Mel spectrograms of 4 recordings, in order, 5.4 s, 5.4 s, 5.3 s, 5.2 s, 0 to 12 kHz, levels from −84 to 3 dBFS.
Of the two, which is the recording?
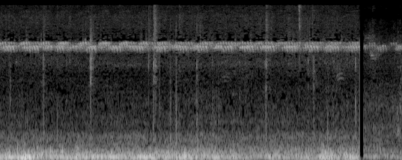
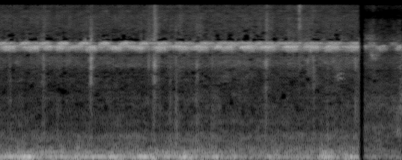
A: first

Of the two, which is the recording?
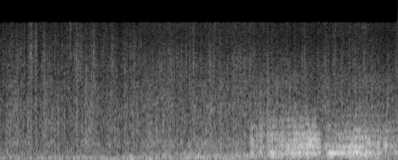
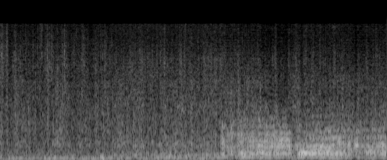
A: first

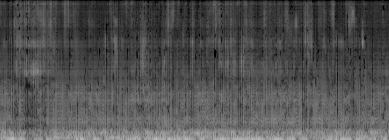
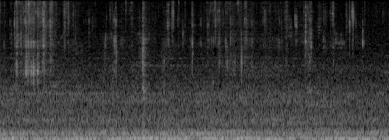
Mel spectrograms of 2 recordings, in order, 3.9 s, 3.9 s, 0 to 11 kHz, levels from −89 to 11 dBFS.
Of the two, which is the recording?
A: second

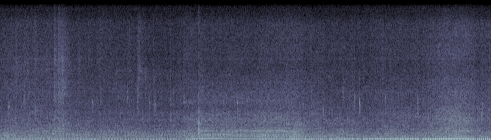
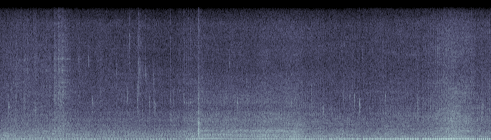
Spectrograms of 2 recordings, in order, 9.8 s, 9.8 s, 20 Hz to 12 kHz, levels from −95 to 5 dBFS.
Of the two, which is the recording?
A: second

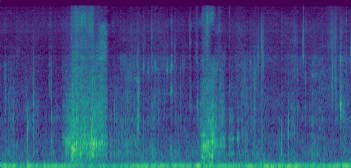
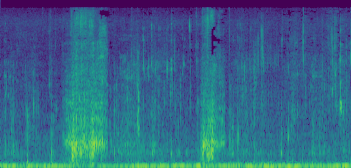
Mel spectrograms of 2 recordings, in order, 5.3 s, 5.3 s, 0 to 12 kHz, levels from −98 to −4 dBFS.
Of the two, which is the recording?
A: second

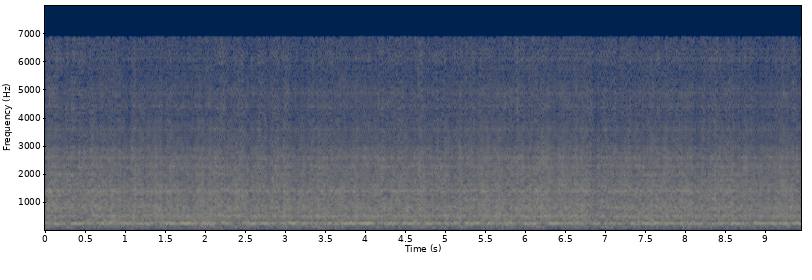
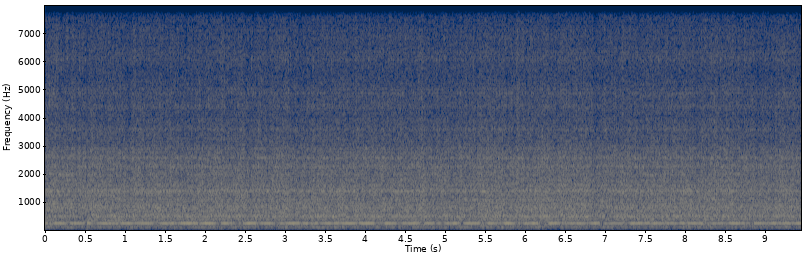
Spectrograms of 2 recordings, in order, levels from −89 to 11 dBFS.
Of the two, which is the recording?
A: second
